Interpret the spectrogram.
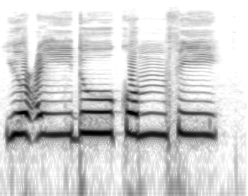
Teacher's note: کلمت یعیدوکم میں آخری میں میم ساکن ہے، پھر حرف الفا ہے، فا حروف الاظہار الشفوی میں سے ہے، تو ہم میم کو ظاہر کریں گے اور بغیر غنہ سے یہ حکم کو ادا کریں گے۔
